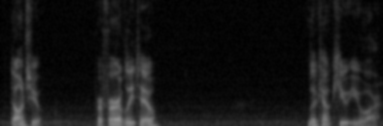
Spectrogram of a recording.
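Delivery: soft cooing to a pet. Real, not acted. Streamer coos to his cat between comments, soft. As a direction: sweet-talk the cat quietly.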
